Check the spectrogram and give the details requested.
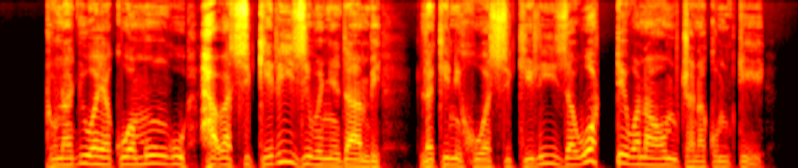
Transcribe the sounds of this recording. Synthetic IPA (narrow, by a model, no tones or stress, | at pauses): tunaʄuajakuwamuŋɡuhawasikiliziwɛɲɛðambi | lakinihuwasikilizawɔtɛwanaɔm̩t͡ʃanakum̩tḭː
